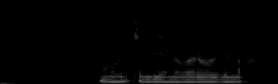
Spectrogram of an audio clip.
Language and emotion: Russian, neutral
